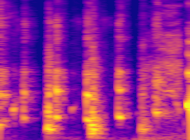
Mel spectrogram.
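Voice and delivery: breathless laugh. Real, not acted. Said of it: "I think my voice cracked".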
